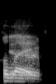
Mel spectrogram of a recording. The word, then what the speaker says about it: Pele: P-E-L-E just passed away. – Yeah. – How would you pronounce that? – I call him Pele.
